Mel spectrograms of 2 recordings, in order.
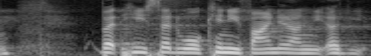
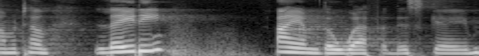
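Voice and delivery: put-on lisping voice.

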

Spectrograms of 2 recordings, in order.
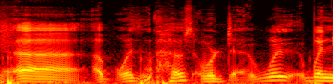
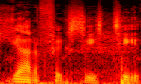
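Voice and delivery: put-on concerned teacher voice, lower and quieter; 6 semitones lower, 9 dB quieter than usual. Retelling a waitress's warning about teeth, imitating a concerned teacher. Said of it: "like a good high school teacher".

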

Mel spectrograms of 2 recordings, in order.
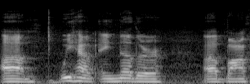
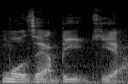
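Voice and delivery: put-on, fake Caribbean accent; 3 semitones lower, 4 dB quieter than usual. On a podcast, a host tries out an accent for co-hosts; put-on Caribbean accent. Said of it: "That's my best accent so far".

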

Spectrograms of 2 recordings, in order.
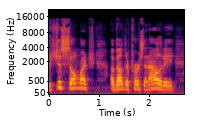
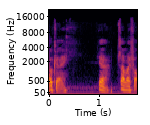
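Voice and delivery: mock-dismissive tone, lower pitch and quieter; 4 semitones lower, 11 dB quieter than usual. Retelling a guy's reply to another man, mimicking a guy brushing it off. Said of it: "he's just like brushing it off".

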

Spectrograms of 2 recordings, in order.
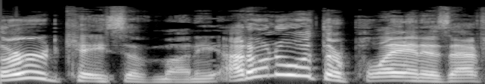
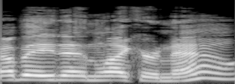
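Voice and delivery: usual speaking voice

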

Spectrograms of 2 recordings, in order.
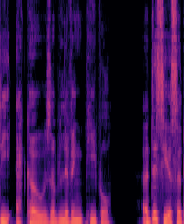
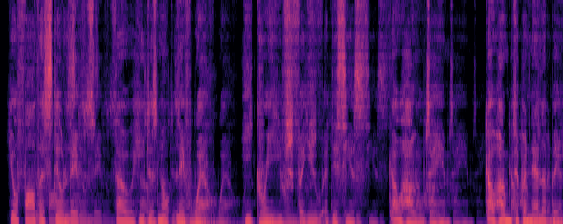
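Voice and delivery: very quiet, thin, stretched, echoing, faraway voice; 4 semitones higher, 10 dB quieter than usual. Narrating his mother's voice speaking to odysseus, in a thin, echoing distant voice. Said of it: ""Mother?" ... The voice was hers, but it was thin and stretched somehow, and echoed like it came from a great distance away".

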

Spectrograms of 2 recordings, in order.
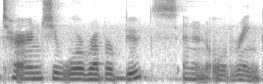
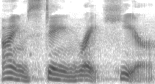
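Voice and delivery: grouchy grumbling; 4 semitones lower than usual. The rat answers a plan to bring him along, grumbling. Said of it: "grumbled the rat".

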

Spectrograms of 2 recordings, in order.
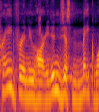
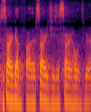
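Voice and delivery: soft, half-whispered, under the breath; 5 semitones lower, 6 dB quieter than usual. Retelling how Elijah half-whispered apologies to God: imitating Elijah half-whispering. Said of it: "I would hear him whisper".

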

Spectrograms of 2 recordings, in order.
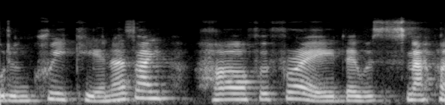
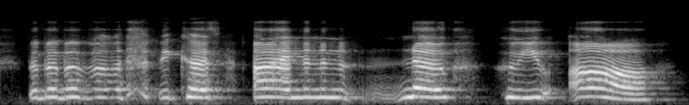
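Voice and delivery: stuttering, much higher; 7 semitones higher, 3 dB louder than usual. Answering a creepy-looking man who asks why he gasped, stuttering. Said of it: "Steve stuttered".

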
